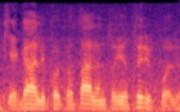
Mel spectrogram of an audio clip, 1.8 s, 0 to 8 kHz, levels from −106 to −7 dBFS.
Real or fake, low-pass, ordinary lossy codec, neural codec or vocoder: fake; 7.2 kHz; AAC, 32 kbps; vocoder, 22.05 kHz, 80 mel bands, WaveNeXt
